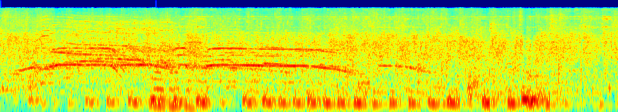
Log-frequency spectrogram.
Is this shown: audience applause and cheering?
yes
